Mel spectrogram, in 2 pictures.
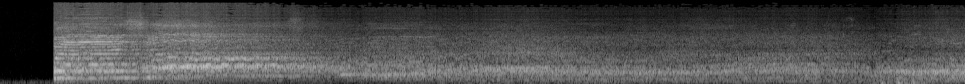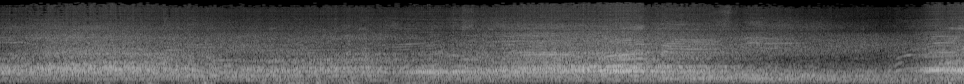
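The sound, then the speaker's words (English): A stadium crowd of thousands sings the rest of the Star Spangled Banner together after the singer's microphone stopped working, voices blending into a loud, continuous wash that swells and dips slowly over about twenty seconds. “The crowd continued on singing the rest of the Star Spangled Banner.”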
